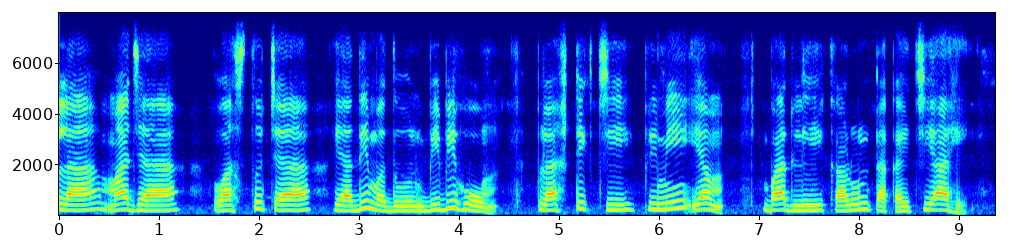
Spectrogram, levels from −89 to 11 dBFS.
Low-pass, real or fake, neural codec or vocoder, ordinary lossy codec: 7.2 kHz; real; none; Opus, 32 kbps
